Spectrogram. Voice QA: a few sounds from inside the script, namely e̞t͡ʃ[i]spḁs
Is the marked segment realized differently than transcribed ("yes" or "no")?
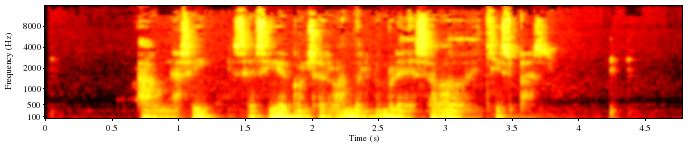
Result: no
